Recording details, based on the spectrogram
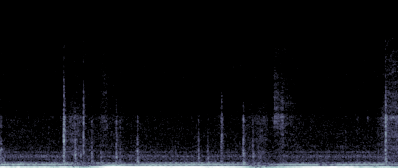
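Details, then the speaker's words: Car standing still while the steering wheel is turned: a steady low whine rises and falls with the steering. Power steering pump whine, likely from low fluid letting air into the hydraulic system; fix is topping up the reservoir. "it likely means that the power steering fluid is low and air got into the hydraulic power steering system as a consequence"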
